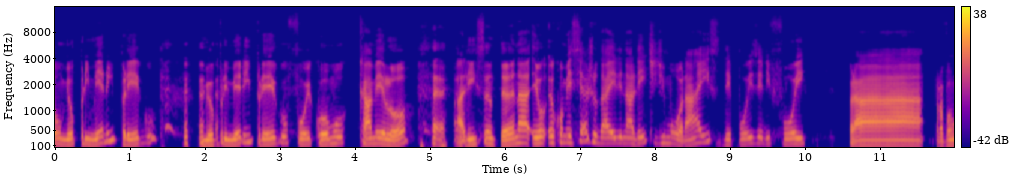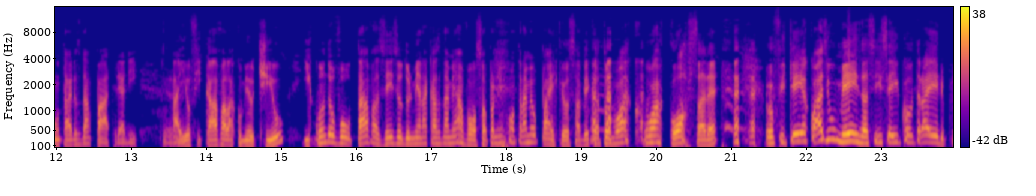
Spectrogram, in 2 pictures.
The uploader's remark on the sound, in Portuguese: O episódio foi gravado ao ar livre com galinhas e porcos por perto e com uma linda paisagem coberta por palmas. (Sul da Bahia no município de Caldeira).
